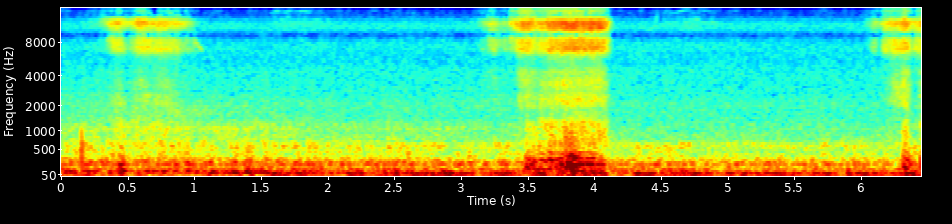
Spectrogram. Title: Cat Snoring ②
